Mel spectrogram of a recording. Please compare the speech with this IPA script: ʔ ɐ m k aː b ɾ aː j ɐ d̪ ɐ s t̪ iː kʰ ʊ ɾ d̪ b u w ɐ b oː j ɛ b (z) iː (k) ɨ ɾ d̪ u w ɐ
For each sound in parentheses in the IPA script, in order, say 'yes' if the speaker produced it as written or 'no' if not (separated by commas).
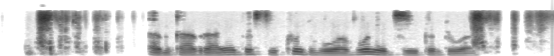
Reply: yes, yes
